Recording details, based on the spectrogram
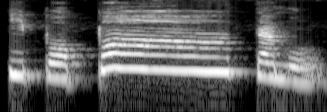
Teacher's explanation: o pó é a sílaba tônica da palavra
